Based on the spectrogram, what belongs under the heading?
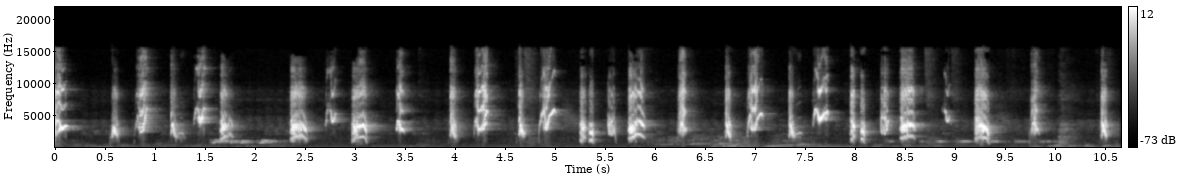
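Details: Long-tailed shrike singing vigorously in a cage after the cover is lifted, a lure for lazy or moulting shrikes: fast unbroken run of harsh, chattering high notes, several each second, over about ten seconds.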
